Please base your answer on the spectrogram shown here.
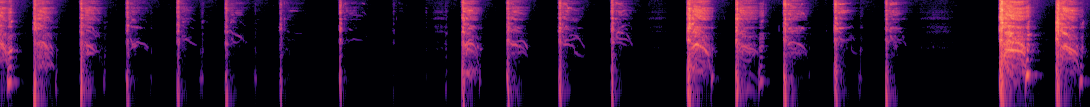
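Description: About twenty short, sharp coughs in several bursts, separated by brief pauses; a repeated dry-sounding cough.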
